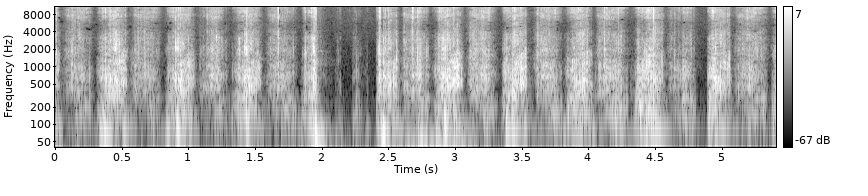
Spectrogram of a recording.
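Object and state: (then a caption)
Cork board being scratched. A carving tool scratches across a large round solid cork board in a steady back-and-forth rhythm of rough, dry scraping strokes. The strokes carry a low, muffled body with little high brightness, and there is a brief quieter pause partway through.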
